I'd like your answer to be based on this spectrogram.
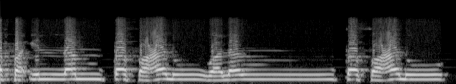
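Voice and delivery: slow, drawn-out chanted recitation; Quran recitation. Shown as a demonstration. Teacher reciting for students, slow and melodic. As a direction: recite slowly, stretching each vowel.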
